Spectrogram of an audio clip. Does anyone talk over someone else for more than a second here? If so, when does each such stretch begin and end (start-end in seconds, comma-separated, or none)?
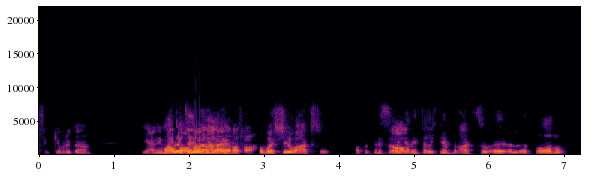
1.6-2.9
